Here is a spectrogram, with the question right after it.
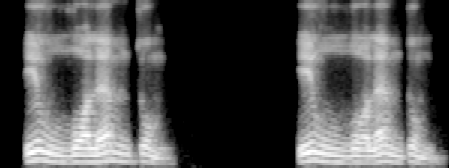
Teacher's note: Idzalamtum. Ya, zalnya itu langsung dimasukkan ke dha ya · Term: diidghamkan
